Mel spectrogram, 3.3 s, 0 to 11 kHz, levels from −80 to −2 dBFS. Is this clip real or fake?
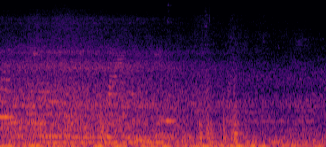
real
